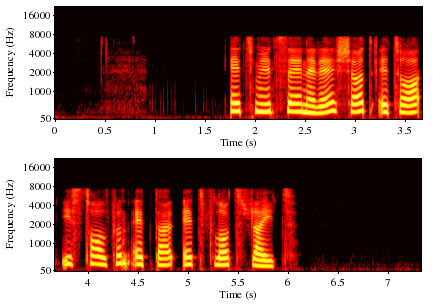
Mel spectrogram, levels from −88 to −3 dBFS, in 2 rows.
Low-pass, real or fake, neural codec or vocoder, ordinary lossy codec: 7.2 kHz; fake; codec, 16 kHz, 4.8 kbps, FACodec; none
